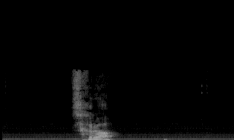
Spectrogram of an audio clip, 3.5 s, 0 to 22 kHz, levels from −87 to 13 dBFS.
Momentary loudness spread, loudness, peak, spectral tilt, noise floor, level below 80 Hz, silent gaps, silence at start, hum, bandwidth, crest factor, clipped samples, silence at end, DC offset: 27 LU; -32 LUFS; -16 dBFS; -5.5 dB/octave; -64 dBFS; -58 dBFS; none; 1.1 s; none; 11.5 kHz; 20 dB; under 0.1%; 1 s; under 0.1%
